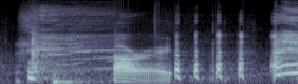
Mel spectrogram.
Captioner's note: laughs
